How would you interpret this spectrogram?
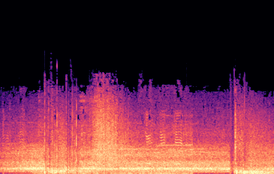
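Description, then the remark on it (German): Sharp firecracker blasts crack out repeatedly over a dense, roaring football stadium crowd, with a few louder bangs near the start and again toward the end; the firecrackers are thrown from the Kaiserslautern fan block toward the main stand after the final whistle. “Böller aus dem Block von Kaiserslautern fliegen Richtung Haupttribüne.”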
